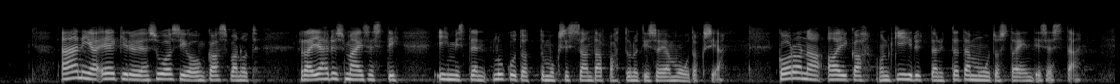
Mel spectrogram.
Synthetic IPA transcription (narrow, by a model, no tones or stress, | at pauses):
ʔæːnijɑʔe̞ːkirjo̞je̞nsuo̞sio̞ːŋkɑsʋɑnut̪ | ræjæhdysmæjse̞st̪iʔiçmist̪e̞nlukut̪o̞t̪ːumuksisːɑːnt̪ɑpɑht̪unut̪iso̞jɑmuːt̪oksḭɑ̰ | ko̞ɾo̞nɑʔɑjkɑʔoŋkihdyt̪ːænyt̪t̪ːæt̪æmuːt̪o̞st̪ɑe̞nt̪ise̞st̪æ̰ːn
